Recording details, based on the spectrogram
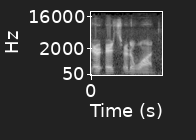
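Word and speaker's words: Erdoğan: It's Erdogan. I don't like him enough to bother pronouncing his name right.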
